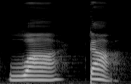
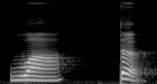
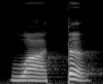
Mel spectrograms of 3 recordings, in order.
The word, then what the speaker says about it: Vata: Pronunciation is not Vata. It is not Vata. Please note, correct pronunciation is Vata. Vata. Letter T is a soft dental sound for Sanskrit, the sound.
